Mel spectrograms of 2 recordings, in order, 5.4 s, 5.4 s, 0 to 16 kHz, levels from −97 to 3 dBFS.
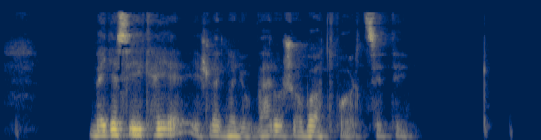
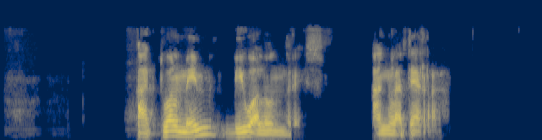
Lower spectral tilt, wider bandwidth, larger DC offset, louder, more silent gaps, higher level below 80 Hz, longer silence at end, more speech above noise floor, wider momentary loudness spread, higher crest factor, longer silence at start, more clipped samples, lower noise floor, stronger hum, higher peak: second, -4.5 dB/octave vs -6.5 dB/octave; first, 11.5 kHz vs 7.6 kHz; neither; second, -29 LUFS vs -17 LUFS; second, none vs 3.34-3.71 s; second, -72 dBFS vs -56 dBFS; first, 1.35 s vs 1.05 s; first, over 61 dB vs 45 dB; about the same, 16 LU vs 18 LU; about the same, 22 dB vs 18 dB; second, 0.9 s vs 1.35 s; neither; first, under -90 dBFS vs -62 dBFS; neither; second, -10 dBFS vs -2 dBFS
